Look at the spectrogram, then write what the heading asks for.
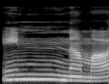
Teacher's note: اور 4 حرکات کے برابر لا اس کو کھینچیں گے، انما یہاں پہ غنہ کرتے ہوئے مد اصلی بالالف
